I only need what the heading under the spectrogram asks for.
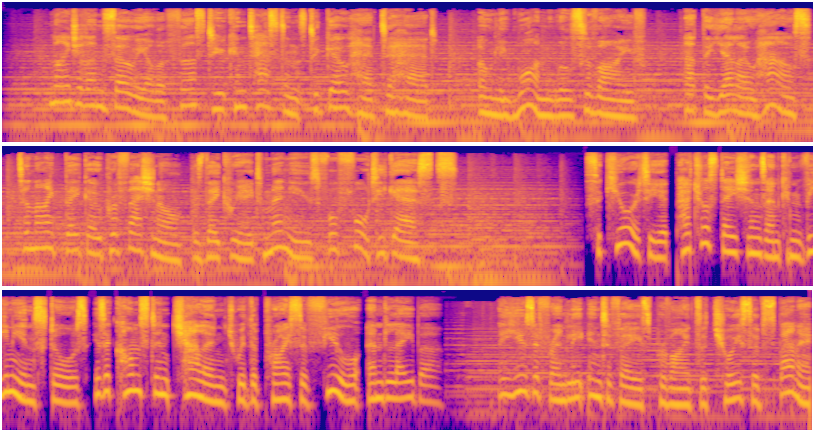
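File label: British English narration, female; english-uk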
